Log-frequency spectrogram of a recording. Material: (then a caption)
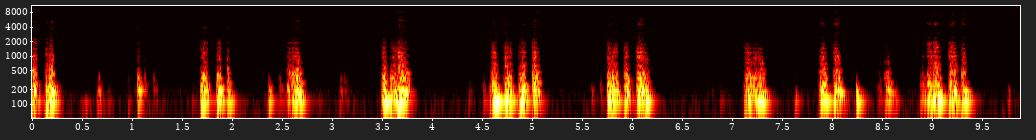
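Cotton canvas. Fingertips slide, rub and scratch across the taut face of a white stretched cotton art canvas on a wooden stretcher frame, held upright and hollow behind. The result is a series of irregular, close-up scratchy bursts, each with a low, hollow drum-like body and a dry, bright rasp on top, separated by short near-silent gaps.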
